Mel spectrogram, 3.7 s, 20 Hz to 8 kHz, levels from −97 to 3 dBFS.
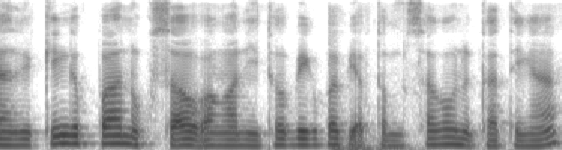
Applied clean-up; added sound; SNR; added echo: neural mask model DeepFilterNet 3.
